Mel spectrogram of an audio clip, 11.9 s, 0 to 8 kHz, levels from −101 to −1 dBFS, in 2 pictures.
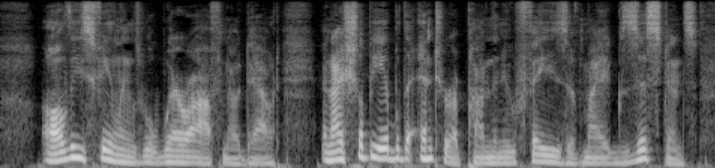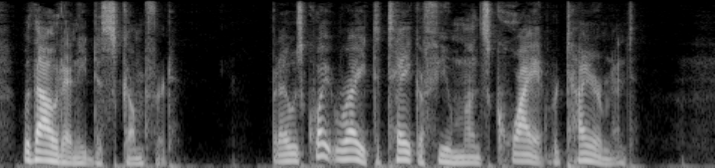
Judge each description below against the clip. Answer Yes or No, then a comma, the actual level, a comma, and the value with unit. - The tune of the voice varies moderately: No, wide, 7.9 semitones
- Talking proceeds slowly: No, average, 195 wpm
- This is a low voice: Yes, low, 110 Hz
